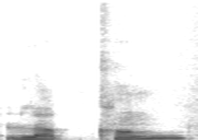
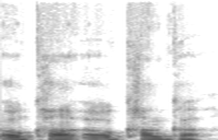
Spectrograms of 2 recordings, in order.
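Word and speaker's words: Okonkwo: speak on the goalkeeper is it look kong what i don't know how to pronounce it no no no it's it's uh it's arthur o'kanka yeah um there's actually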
